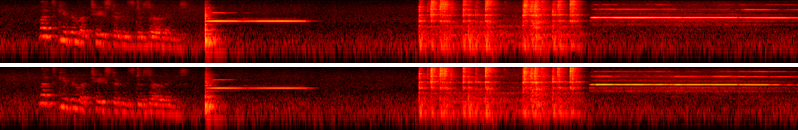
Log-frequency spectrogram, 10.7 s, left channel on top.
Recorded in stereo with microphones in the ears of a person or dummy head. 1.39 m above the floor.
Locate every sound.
0.5 s a woman speaking: 45° left (ahead or behind), 1.2 m
2.7 s a guitar: 45° left (ahead or behind), 0.6 m
5.6 s a pop: 5° right (ahead or behind), 0.9 m
7.9 s a flute: 20° right (ahead or behind), 1.2 m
